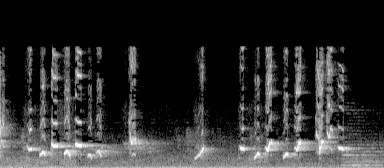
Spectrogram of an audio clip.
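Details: Tame pet bulbul singing clear whistled phrases, each note sliding down or up through a mid-high range, in quick bursts of four to five notes with a short pause between bursts; a faint low hum underneath.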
